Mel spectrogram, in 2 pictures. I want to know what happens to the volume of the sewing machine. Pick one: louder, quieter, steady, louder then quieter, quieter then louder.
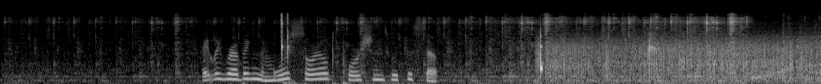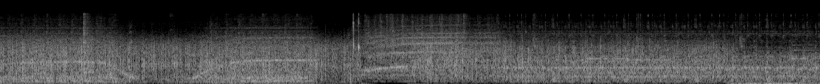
louder.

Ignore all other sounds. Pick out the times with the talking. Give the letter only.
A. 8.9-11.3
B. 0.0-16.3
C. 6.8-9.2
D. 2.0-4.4
D.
